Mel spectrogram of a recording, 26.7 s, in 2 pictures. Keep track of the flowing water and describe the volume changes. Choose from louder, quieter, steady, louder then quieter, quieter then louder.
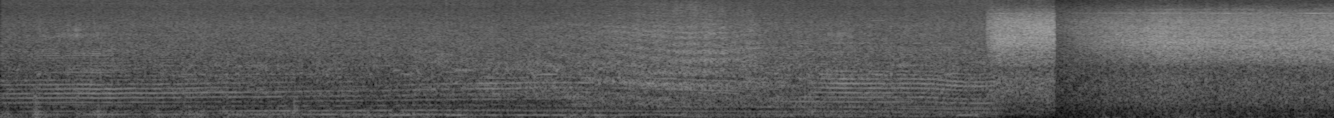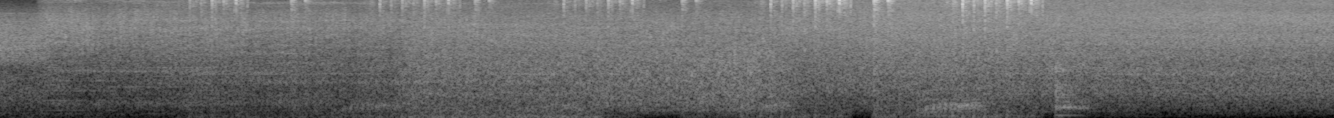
louder.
